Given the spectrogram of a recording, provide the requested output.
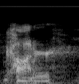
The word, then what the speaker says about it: Qatar: I think they pronounce it Cotter.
